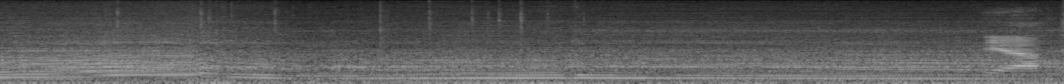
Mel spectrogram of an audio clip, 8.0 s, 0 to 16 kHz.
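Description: A 2003 Honda S2000 AP1 engine revs loud and close, its pitch rising and then holding a steady drone under hard acceleration, with a brief squeal near the end.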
